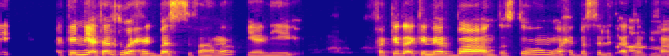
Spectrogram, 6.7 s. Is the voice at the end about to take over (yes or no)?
yes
